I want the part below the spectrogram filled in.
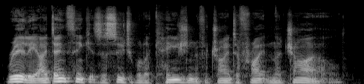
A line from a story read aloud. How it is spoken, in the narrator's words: Twyford said sharply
